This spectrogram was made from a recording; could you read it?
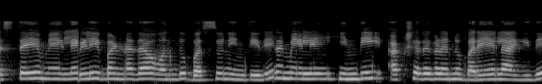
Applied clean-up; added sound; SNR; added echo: neural mask model DeepFilterNet 3.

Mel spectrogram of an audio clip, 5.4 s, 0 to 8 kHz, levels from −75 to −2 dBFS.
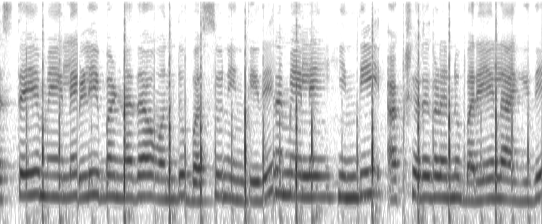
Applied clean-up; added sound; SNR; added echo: none; Tap; 5 dB; none.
